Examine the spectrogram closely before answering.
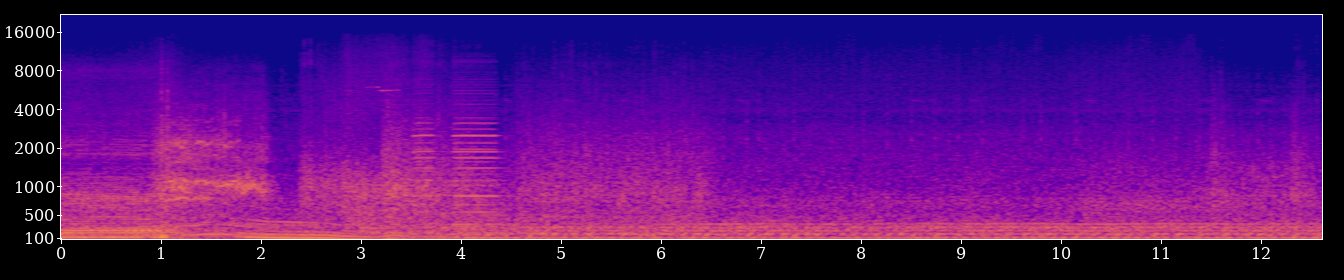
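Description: A cruiser motorcycle engine winds down and settles into an idle.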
